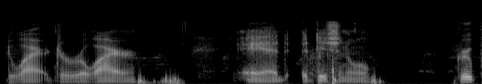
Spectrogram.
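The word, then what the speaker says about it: Drouillard: and an interpreter named George do riller pronounced Dwyer to rewire and additional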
